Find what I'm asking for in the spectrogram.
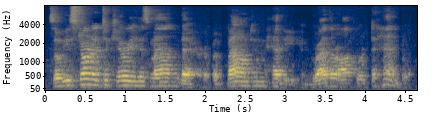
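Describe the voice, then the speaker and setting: A man's voice: fairly high pitch, normal speed, a little mellow, highs cut off. A man reading a children's novel aloud as narrator, in an unpolished amateur way. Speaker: storybook reader. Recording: echoey room, distant mic, faint hiss.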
